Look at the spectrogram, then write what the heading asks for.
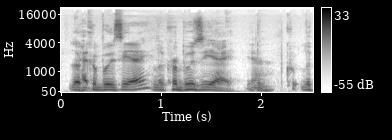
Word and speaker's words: Le Corbusier: How does that pronounce? Le Corbusier. Le Corbusier.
